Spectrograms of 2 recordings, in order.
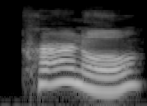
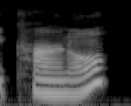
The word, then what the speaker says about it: colonel: you say colonello but in French and then by way of French in English it turned into an R sound because they're so close together so we say kernel and then also you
